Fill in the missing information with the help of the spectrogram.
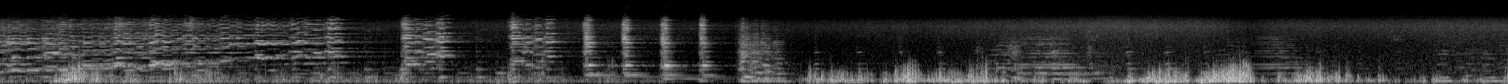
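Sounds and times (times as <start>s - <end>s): string quartet playing: 0.0s - 15.0s.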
